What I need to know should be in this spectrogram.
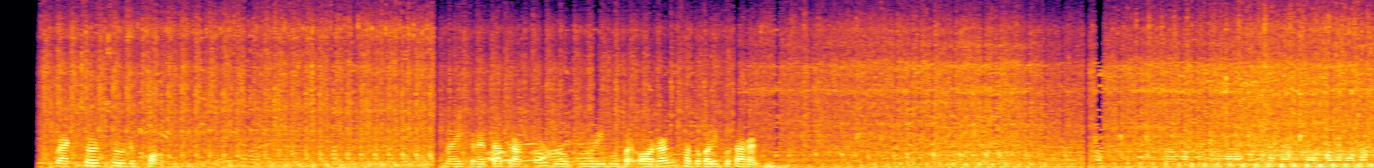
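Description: A tractor engine idles and rumbles nearby.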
